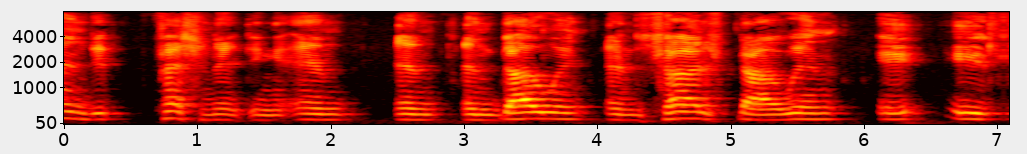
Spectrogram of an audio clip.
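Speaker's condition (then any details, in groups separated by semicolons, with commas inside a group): Cerebral palsy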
